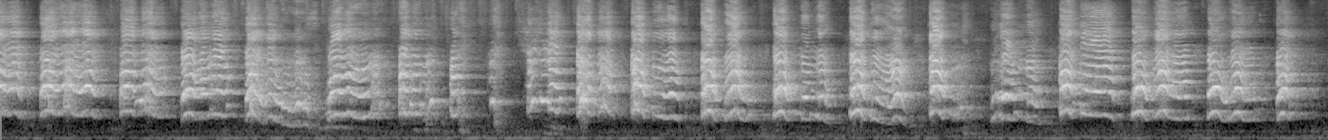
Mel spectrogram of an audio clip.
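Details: Fear-driven reactive barking from a five-year-old domestic dog on a leash facing another dog, a lifelong reaction: dense, nearly continuous run of sharp, shrill barks and yips, roughly one every second, with no pauses.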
